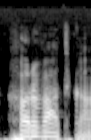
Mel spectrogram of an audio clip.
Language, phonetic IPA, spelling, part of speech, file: Polish, [xɔrˈvatka], Chorwatka, noun, Pl-Chorwatka.ogg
